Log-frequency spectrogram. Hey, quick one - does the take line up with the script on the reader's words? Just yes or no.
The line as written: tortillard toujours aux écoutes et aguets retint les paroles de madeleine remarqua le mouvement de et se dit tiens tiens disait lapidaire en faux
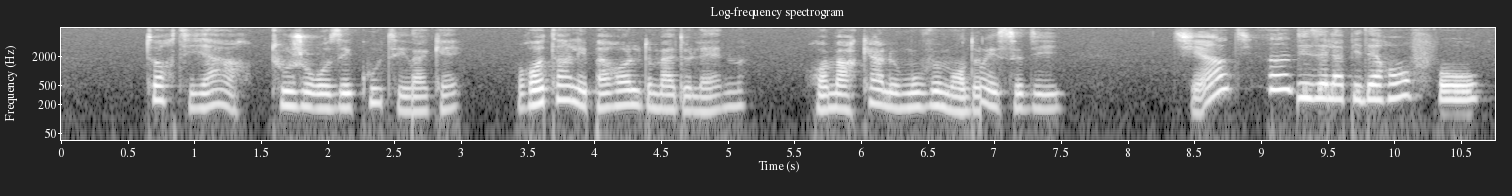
yes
